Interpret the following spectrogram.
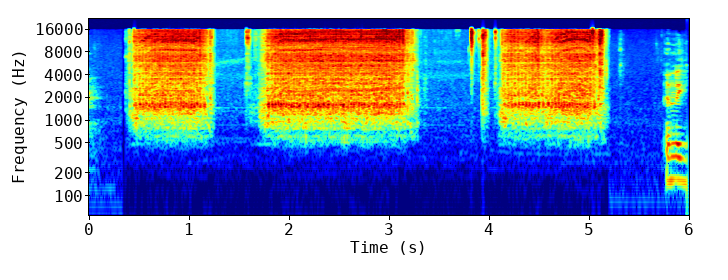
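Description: Sewing machine stitching a seam through patchwork fabric in three short runs of a second or so each, with brief stops between.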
